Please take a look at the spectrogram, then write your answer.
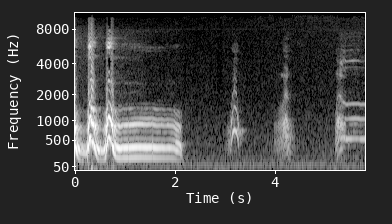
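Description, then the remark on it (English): A dog, the Colonel, barks a message: two sharp barks that stretch into a long, steady howl, followed after a pause by three shorter, softer yelps. Clear, with no other sounds. “The colonel barks.”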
